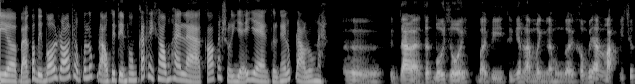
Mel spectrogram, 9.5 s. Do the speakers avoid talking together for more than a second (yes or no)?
yes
